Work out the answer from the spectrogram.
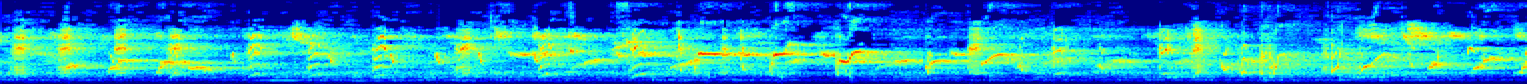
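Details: Fantail calls played as a lure to attract birds: a dense, continuous run of quick chirps and short rising and falling whistles, busy and overlapping, with little pause.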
